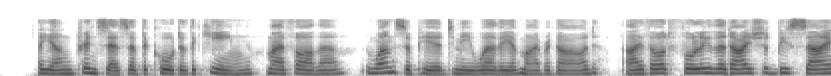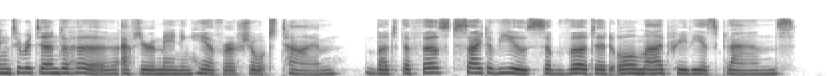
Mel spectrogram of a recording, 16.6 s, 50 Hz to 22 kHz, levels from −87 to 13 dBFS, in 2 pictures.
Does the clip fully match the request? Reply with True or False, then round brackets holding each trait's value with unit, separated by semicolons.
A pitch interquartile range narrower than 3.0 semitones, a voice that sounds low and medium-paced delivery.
False (2.6 semitones; 200 Hz; 175 wpm)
